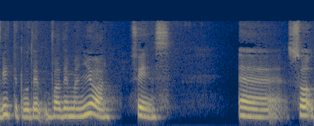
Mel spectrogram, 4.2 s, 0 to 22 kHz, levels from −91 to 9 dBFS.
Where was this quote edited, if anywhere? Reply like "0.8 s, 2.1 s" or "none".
1.6 s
